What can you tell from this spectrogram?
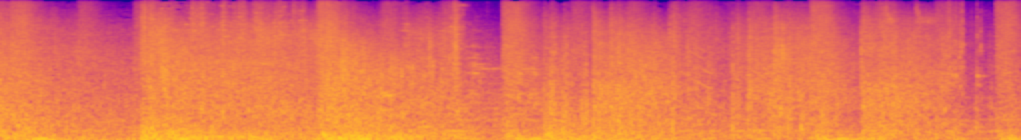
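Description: Heavy gunfire: many rifle and machine-gun shots in quick succession with heavy bangs, and bullets striking a brick wall.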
